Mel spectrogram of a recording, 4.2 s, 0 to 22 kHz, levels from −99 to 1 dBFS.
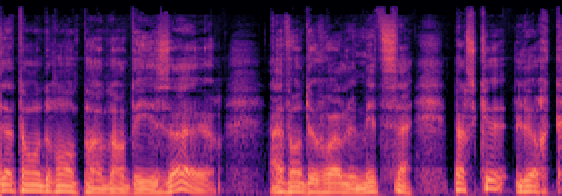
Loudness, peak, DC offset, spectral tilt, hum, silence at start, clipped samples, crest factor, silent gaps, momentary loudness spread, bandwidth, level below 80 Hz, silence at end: -23 LUFS; -6 dBFS; under 0.1%; -6 dB/octave; none; 0 s; under 0.1%; 16 dB; none; 7 LU; 18.5 kHz; -38 dBFS; 0 s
